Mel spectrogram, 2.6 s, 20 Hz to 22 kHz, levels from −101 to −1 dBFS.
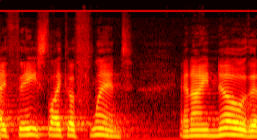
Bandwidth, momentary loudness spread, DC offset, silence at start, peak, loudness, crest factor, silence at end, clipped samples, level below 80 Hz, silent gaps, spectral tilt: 16.5 kHz; 9 LU; under 0.1%; 0 s; -14 dBFS; -31 LUFS; 16 dB; 0 s; under 0.1%; -66 dBFS; none; -7 dB/octave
